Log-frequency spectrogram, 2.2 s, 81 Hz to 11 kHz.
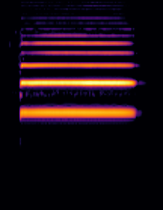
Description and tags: Part of the Good-sounds dataset of monophonic instrumental sounds.
instrument::oboe
note::G
octave::5
midi note::67
good-sounds-id::7979
neumann-U87, multisample, G5, oboe, good-sounds, single-note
